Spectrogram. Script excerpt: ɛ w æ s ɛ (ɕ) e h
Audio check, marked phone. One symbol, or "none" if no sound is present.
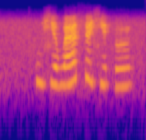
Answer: ɕ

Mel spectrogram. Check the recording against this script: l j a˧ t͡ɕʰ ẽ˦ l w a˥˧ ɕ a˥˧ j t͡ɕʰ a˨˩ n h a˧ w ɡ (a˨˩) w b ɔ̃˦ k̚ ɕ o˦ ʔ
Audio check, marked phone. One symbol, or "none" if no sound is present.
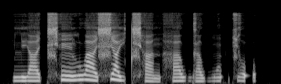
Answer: a˧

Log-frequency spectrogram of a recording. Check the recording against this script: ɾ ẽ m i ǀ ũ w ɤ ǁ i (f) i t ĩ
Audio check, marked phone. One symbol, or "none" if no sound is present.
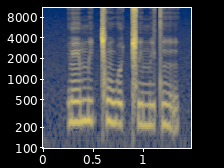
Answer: m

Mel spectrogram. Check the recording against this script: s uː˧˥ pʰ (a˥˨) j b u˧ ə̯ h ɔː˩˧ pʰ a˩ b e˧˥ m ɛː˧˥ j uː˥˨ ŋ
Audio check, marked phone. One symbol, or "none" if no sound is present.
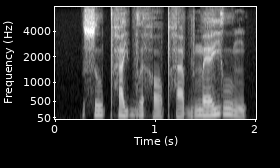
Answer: a˧˥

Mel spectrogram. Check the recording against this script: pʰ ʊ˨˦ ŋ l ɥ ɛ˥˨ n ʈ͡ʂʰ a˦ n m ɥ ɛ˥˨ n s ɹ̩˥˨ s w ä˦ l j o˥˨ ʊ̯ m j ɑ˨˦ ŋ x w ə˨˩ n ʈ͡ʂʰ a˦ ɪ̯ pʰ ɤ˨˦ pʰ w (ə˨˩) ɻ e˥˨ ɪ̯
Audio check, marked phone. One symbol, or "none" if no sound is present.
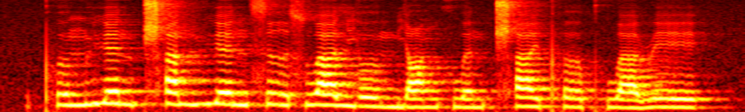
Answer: ä˨˩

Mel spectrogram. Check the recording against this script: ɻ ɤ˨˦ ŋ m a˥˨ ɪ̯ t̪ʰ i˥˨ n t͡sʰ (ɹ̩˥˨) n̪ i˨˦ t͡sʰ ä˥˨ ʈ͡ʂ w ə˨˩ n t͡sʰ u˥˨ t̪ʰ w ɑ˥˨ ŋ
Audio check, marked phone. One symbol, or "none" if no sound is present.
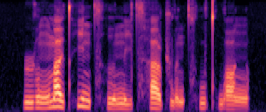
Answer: ɹ̩˨˦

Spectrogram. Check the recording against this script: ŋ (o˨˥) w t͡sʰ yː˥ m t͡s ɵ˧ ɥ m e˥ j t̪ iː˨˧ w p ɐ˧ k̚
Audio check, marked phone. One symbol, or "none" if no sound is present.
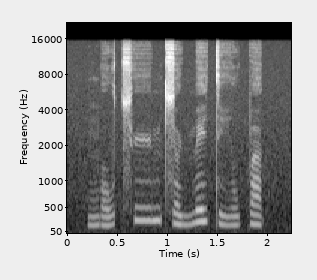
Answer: o˨˥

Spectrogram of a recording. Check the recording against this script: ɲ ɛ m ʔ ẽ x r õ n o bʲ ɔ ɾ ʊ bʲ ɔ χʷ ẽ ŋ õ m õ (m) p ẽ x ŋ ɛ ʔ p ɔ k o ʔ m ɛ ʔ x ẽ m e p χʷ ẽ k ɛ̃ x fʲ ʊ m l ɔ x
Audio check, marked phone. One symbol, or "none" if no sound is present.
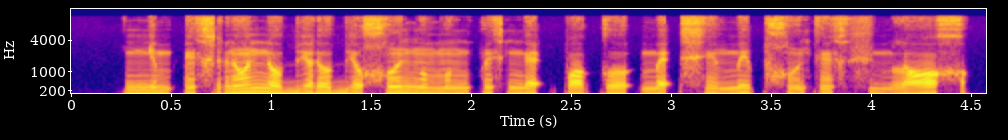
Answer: ŋ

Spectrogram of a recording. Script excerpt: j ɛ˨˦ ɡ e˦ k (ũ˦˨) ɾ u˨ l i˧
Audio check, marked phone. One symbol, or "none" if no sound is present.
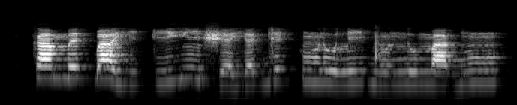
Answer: ũ˧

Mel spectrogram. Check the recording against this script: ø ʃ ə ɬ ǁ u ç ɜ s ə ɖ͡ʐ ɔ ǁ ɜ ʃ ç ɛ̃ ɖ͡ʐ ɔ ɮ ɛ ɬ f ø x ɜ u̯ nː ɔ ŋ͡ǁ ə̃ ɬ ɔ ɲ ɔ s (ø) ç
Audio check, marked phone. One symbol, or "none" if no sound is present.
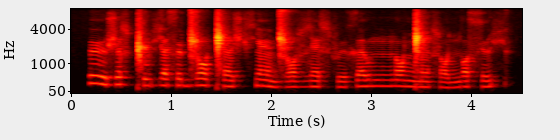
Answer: ø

